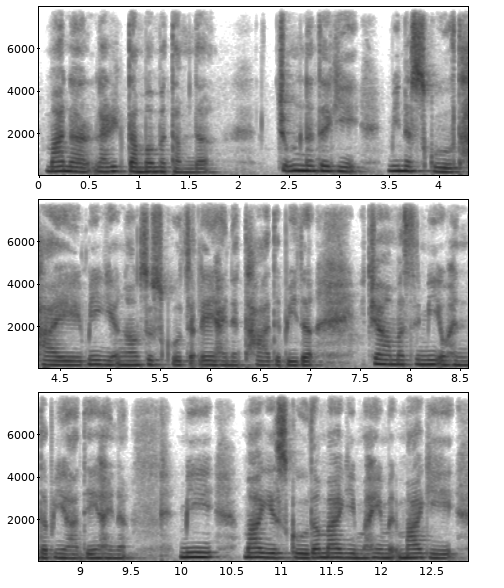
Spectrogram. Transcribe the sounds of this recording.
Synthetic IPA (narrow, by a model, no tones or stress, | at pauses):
manɐlajɾik̚tɐmbɐmɐtɐmdɐ | t͡ʃumnɐdɐɡiminɐskultʰaemiɡiɐŋak̚suskult͡ʃɐt̚leɦajnɐtʰadɐbidɐit͡ʃamɐsimiowɦendɐbijadeɦajnɐ | mimaɡiskuldɐmaɡimɐɦimaɡi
